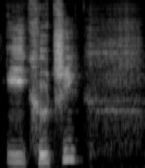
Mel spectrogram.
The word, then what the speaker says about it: Ikuchi: Now, I think it is pronounced Ikuchi, and I pronounce it Ikuchi. Potato, but if you look on the Spyderco website, it is pronounced Ikuchi.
